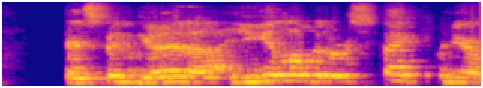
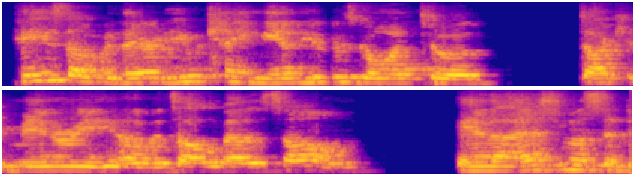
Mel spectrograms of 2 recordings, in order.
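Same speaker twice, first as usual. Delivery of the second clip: usual speaking voice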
